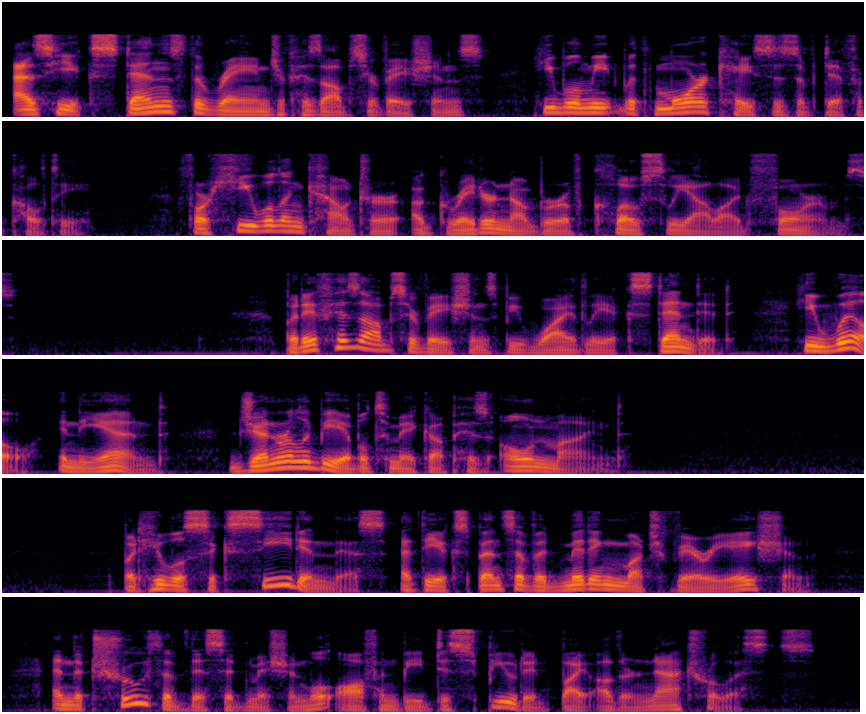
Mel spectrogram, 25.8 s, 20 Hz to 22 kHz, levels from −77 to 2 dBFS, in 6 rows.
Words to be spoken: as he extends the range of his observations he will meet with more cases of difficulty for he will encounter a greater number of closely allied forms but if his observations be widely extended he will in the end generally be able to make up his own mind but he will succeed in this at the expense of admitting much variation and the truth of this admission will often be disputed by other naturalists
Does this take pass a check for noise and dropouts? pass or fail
pass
